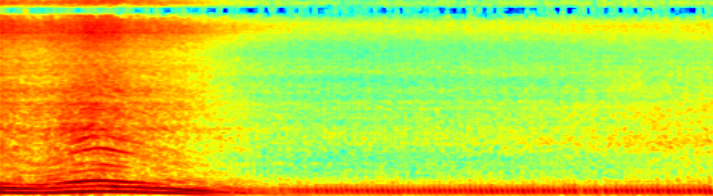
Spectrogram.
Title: BMW R NineT rough idled…. Any ideas?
